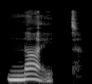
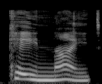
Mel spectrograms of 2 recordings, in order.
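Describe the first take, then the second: First: The word starts with no k sound. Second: The word starts with a sounded k. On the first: The speaker calls it right. "instead of night" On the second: The speaker calls it wrong. "pronouncing night as K-night"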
